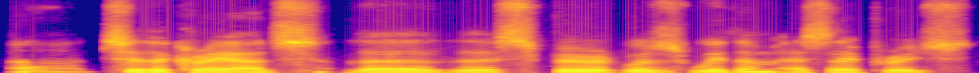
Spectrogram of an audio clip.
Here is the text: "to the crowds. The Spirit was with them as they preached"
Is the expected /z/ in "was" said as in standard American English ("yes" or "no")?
yes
